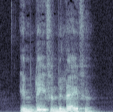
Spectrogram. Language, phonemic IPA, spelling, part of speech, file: Dutch, /ɪn ˈleːvəndə(n)ˈlɛi̯və/, in levenden lijve, prepositional phrase, Nl-in levenden lijve.ogg
- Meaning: 1. in the flesh, in person 2. alive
